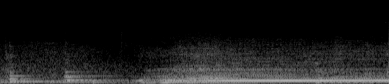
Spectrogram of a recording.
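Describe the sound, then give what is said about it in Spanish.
A jeep's engine rumbles past, a low droning hum that shifts in pitch and swells louder after the first second and a half, then holds strong and steady. No one speaks. “un jeep.”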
